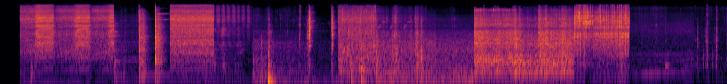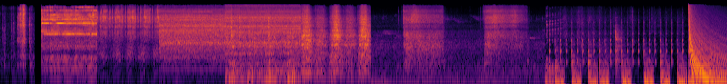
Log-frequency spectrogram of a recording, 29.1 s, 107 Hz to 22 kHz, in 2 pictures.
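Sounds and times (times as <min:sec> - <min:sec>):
power tool running: 0:00.4 - 0:02.3, 0:16.3 - 0:20.5.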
